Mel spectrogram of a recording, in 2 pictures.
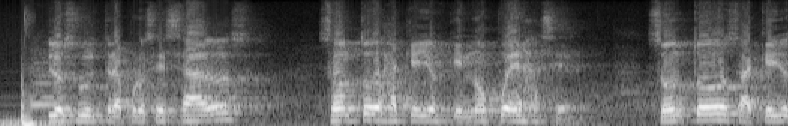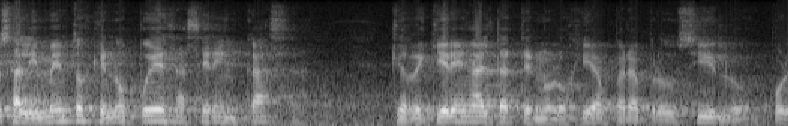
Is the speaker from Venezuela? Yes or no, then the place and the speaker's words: no; Mexico; venimos de México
